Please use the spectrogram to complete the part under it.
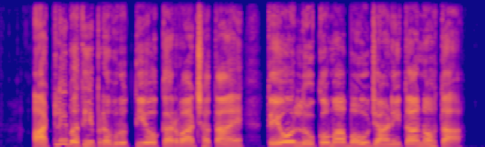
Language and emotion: Gujarati, neutral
